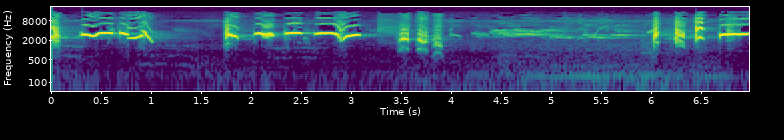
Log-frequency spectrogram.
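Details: Agitated oriental magpie-robin responding with rich whistled song: level and swooping whistles, sharp rapid clicky notes near four seconds, a soft low hum in the background, then more sharp notes and a closing clear whistle.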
